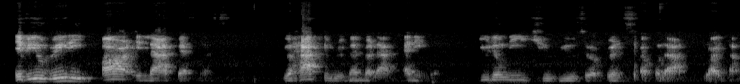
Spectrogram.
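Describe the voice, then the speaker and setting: Moderate pace in a Taiwanese accent. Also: man. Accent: non-native English, Taiwanese Mandarin. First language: Mandarin. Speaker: university lecturer. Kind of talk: lecture. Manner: halting, many fillers.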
